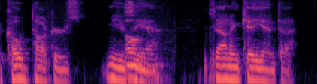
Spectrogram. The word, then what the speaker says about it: Kayenta: went to the code talkers Museum down in Kayenta Kayenta right said it right and I like Burger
